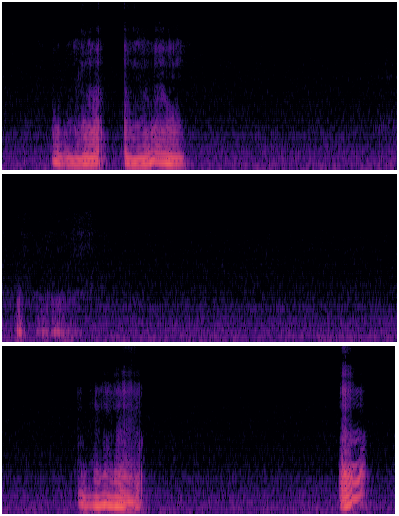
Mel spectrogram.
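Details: Tired pet dog asleep indoors, snoring and sleep-talking; short nasal, wavering groans and whiny snorts in bursts with long quiet breaks between, against a faint steady background hum.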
